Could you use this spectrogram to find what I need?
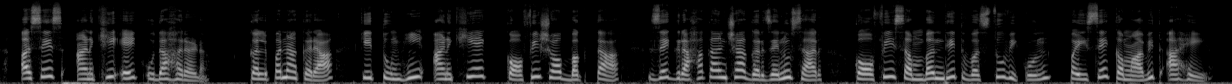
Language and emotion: Marathi, neutral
